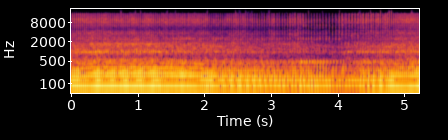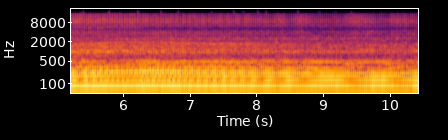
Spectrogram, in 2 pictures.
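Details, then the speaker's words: Ridgid generator's Yamaha MZ360 engine, about 10 years old, idle 4 years, first run after carburetor cleaning on starting fluid. It runs steadily but too fast, sagging briefly mid-clip and then picking up: high idle from a sticking throttle. Possibly lean. "All right, so I'm not quite sure what's going on. It did run a little fast. This seemed to be stuck, so it's not stuck now."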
